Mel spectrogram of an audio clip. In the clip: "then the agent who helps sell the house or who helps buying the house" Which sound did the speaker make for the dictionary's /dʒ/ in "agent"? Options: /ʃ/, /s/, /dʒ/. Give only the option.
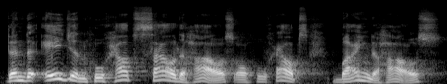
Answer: /dʒ/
